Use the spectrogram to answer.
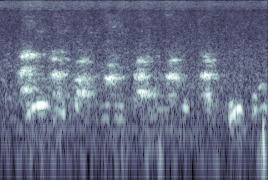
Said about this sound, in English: Here my dogs are excited.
